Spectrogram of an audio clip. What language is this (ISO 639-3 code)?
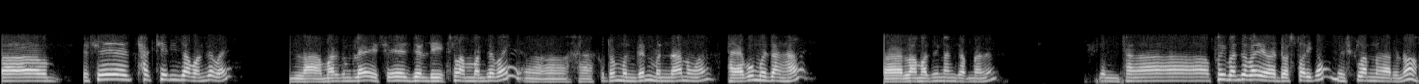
brx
